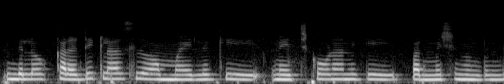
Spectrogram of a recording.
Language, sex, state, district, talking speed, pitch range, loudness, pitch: Telugu, female, Andhra Pradesh, Annamaya, 85 wpm, 225-240 Hz, -15 LUFS, 230 Hz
